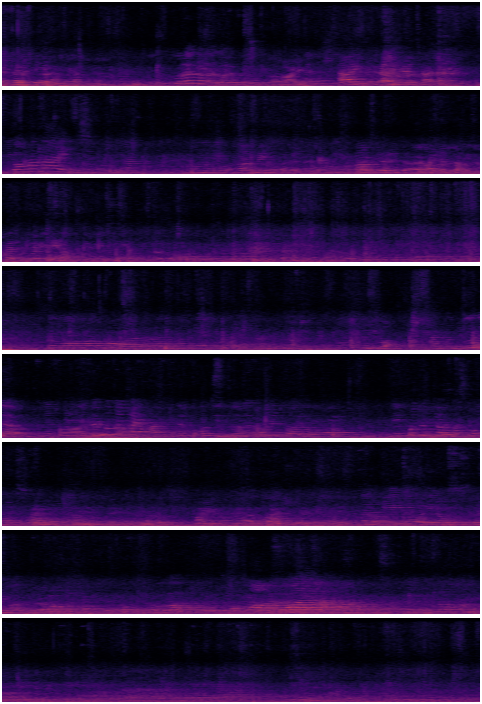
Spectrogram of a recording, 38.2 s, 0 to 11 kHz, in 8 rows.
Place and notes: Town God's Temple, Shanghai - in the Temple
walking through tthe Temple, Binaural recording, Zoom H6+ Soundman OKM II
28 November 2013, 14:56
